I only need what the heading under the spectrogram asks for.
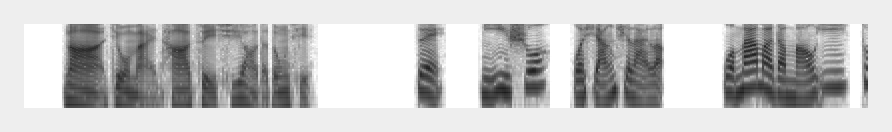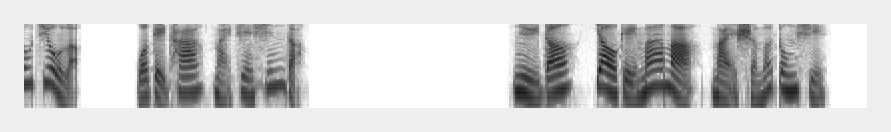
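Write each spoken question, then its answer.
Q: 女的要给妈妈买什么东西?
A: 毛衣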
